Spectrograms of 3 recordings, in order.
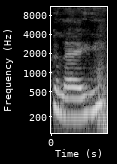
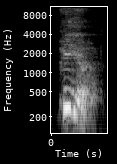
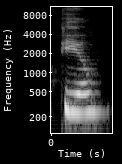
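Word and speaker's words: Peele: Oh, Jordan Pillay. He is such a genius. Who? Jordan Pillay. Am I saying his name right? Jordan Pillay. Poole? Is his name pronounced Poole? No. Peel.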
